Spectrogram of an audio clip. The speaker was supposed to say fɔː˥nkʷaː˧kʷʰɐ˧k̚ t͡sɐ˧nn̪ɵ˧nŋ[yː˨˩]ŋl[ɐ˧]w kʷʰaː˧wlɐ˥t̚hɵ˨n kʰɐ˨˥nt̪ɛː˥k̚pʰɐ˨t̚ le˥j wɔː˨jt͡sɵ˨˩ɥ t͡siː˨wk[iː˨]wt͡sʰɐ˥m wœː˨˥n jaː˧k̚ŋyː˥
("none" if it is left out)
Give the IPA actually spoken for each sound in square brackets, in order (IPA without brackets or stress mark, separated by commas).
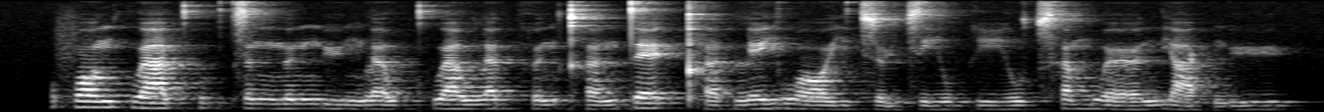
yː˨˩, ɐ˨˥, iː˨˥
